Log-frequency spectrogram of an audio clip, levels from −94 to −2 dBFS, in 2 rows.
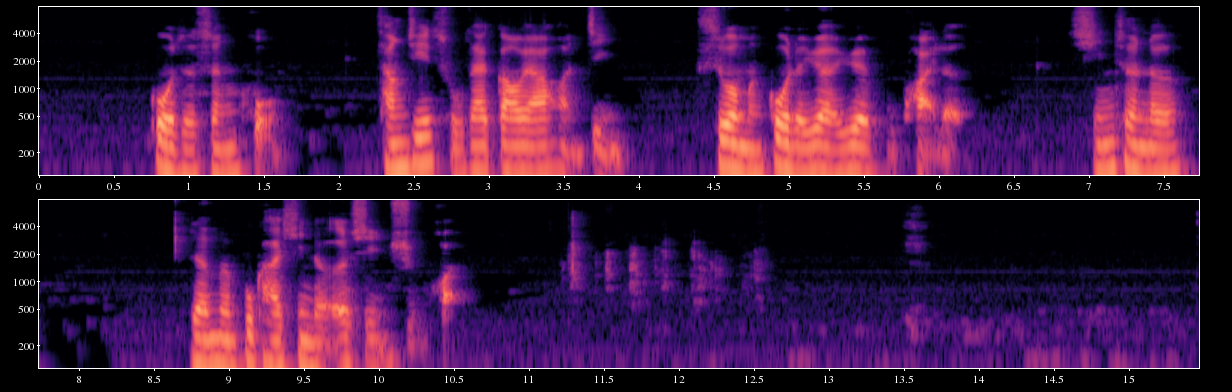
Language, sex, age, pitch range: Chinese, male, 20-39, 115-125 Hz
